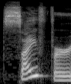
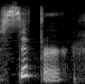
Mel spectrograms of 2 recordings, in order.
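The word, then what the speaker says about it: sifr: of zero yet they also mispronounced it calling it Cipher instead of cifer this confusion led to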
